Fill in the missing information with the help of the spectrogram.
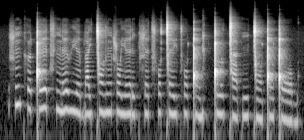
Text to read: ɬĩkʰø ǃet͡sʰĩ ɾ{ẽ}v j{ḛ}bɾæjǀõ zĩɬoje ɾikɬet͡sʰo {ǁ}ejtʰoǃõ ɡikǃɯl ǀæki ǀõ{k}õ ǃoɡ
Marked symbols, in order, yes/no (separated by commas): no, no, no, no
